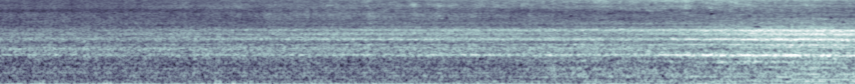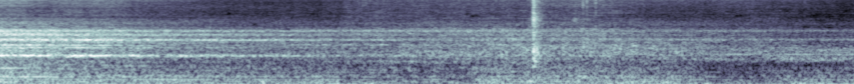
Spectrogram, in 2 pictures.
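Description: A passenger train rolls along the rails with a steady low rumble and rushing noise heard from inside the carriage, continuous and moderately loud, with a brief faint click partway through.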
